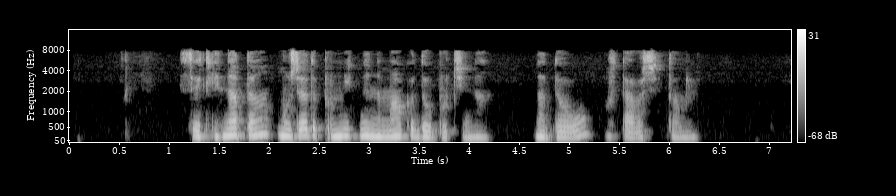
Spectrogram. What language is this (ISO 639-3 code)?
bul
